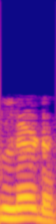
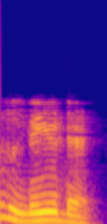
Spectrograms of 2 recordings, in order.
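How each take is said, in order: First: It is pronounced as the metal's name. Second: It is pronounced as the verb meaning guide. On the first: It names a metal. "that is one of the metal" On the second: It means to be the leader. "Lead means to be the leader"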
